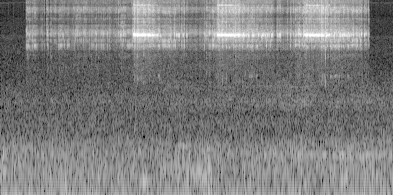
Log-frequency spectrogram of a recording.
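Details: Autumn song of a bell cricket: three loud, high, silvery trill bursts at steady intervals of about one and a half seconds, linked by fainter chirps, in a calm setting.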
